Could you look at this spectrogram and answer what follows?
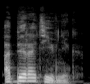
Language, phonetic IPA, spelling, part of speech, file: Russian, [ɐpʲɪrɐˈtʲivnʲɪk], оперативник, noun, Ru-оперативник.ogg
- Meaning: field investigator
